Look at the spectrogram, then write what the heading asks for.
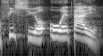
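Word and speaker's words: φυσιοῦται: está usando un verbo llamado o mejor dicho que se pronuncia como fisio uetai.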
